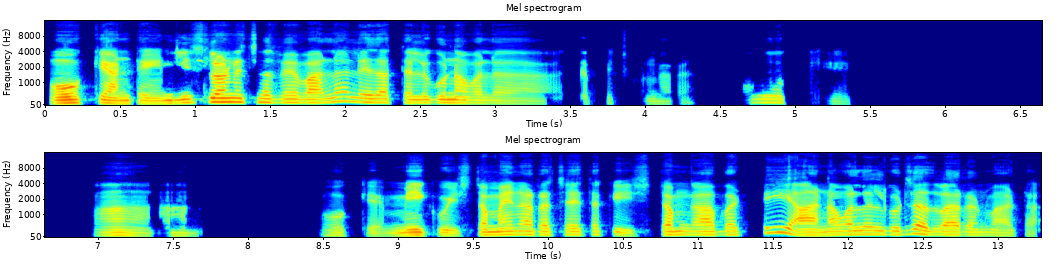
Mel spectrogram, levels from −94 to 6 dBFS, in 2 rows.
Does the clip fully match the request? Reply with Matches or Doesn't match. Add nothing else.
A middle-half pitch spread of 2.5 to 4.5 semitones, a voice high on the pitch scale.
Doesn't match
